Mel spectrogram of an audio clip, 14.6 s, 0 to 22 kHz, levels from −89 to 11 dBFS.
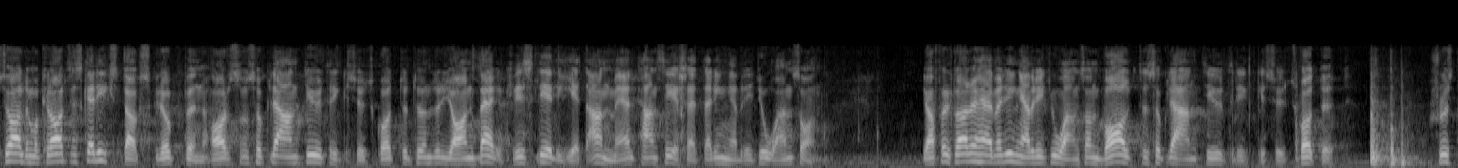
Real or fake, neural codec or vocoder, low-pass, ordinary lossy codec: fake; codec, 16 kHz, 4 kbps, FunCodec, trained on LibriTTS, 50 frames a second; 7.2 kHz; none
